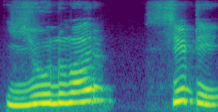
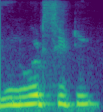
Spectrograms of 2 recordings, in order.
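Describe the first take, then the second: First: "यूनिवर्सिटी" said slowly, each syllable drawn out, starting with a "यू" sound; slow spelled-out university. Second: Said in the usual way. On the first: Shown as a demonstration. Teacher demonstrating the word for students, slow and clear. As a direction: stretch out "यूनिवर्सिटी" so the "यू" opening is clear. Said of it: "क्या?". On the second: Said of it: "तो यहाँ पे देखिए".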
